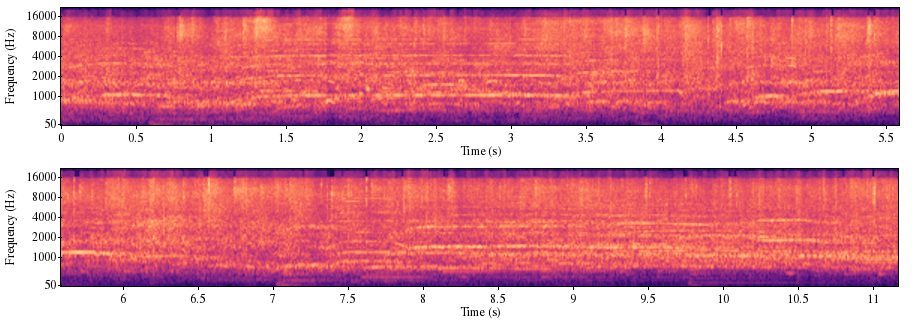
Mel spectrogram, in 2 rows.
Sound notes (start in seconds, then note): 0.7 crowd cheering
